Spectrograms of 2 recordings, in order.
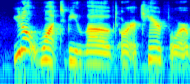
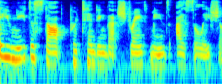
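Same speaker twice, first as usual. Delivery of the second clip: usual speaking voice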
